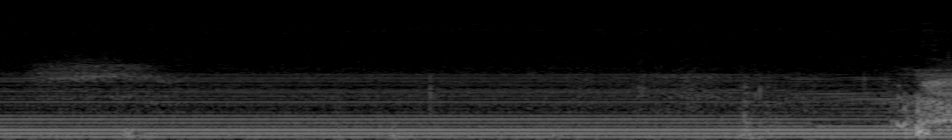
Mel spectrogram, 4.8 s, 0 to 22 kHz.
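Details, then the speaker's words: 400W phosphor-coated mercury vapor lamp warming up after switch-on: steady low hum with even overtones, normal magnetic ballast hum that can be felt as vibration. "in real life you can actually hear that humming you can actually feel it vibrating with mercury vapor it emits white light not orange like the high-pressure sodium"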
